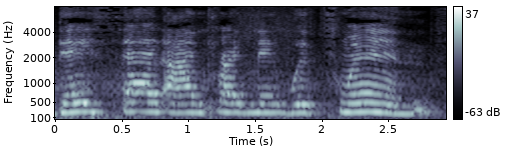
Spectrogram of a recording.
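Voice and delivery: slow, loud, spelled-out announcement; loud emphatic repeat. Retold or imitated. Woman repeating news to inattentive partner, slow and loud. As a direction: drive each word home to someone not listening. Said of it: "He didn't even really, like, pay it no mind".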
